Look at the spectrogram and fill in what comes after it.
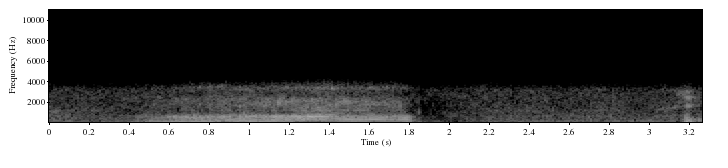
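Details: Snoring in a drunk sleeping man: one long, loud rattling snore on the in-breath, then quiet breathing and a brief snort.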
